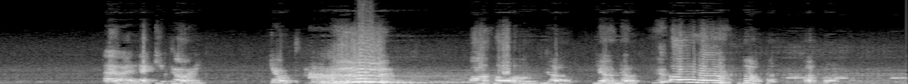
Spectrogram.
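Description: A young man talks and exclaims with animation into a close microphone.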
